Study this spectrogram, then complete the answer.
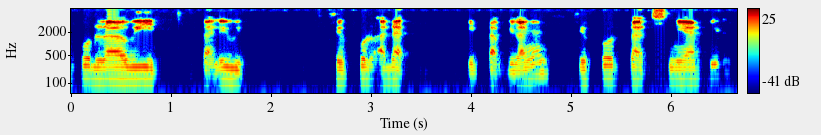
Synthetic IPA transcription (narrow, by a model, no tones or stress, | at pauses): furlawit̪̚ | it̪aʔ̚liwit̪̚ | sifʊɾa̰dat̪̚kit̪ap̚bilaŋan | sifurtat̪̚sniat̪il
